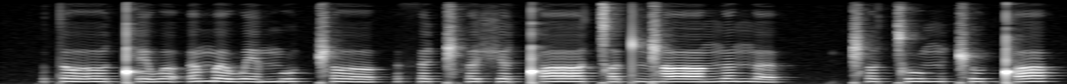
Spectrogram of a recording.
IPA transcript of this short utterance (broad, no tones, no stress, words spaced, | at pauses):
tɤːǃʼewɤ ʔəm ə wemu ǁʰɤ | θəǁʰəʃə ǃʼʌːǀɤt ŋ͡ǁʌː ŋəŋə | ǁʰɤǀu ŋəǁuǃʼʌ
